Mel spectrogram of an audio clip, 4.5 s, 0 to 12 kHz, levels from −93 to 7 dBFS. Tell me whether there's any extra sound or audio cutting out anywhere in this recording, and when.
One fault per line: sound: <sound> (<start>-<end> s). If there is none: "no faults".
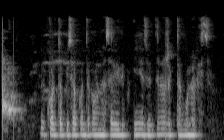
no faults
